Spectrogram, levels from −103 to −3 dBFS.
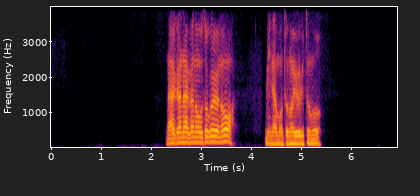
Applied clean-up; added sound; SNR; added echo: neural mask model Resemble Enhance denoiser.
